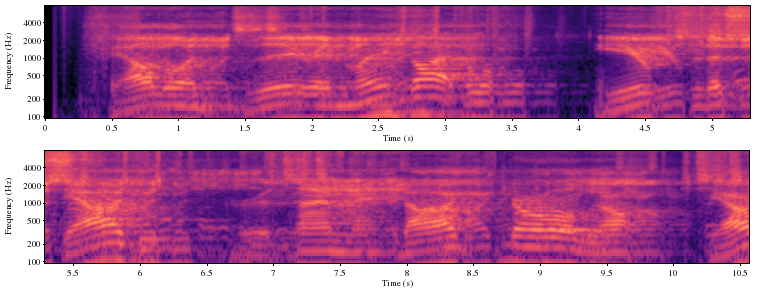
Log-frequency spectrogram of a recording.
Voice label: narration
